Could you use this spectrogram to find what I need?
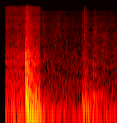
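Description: A body lands with a heavy thump on the floor.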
